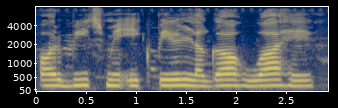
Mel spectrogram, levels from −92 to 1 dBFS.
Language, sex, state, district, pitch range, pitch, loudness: Hindi, female, Uttar Pradesh, Lucknow, 195-205 Hz, 205 Hz, -15 LUFS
